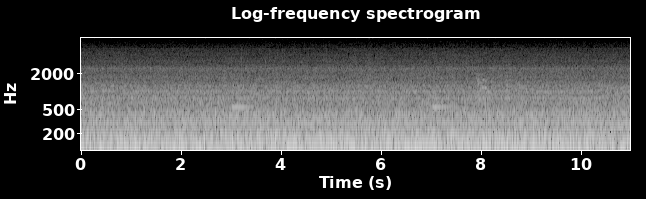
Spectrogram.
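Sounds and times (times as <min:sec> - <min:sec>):
limited express Uzushio No. 24 train rumble on the Kotoku Line: 0:00.0 - 0:10.9.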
